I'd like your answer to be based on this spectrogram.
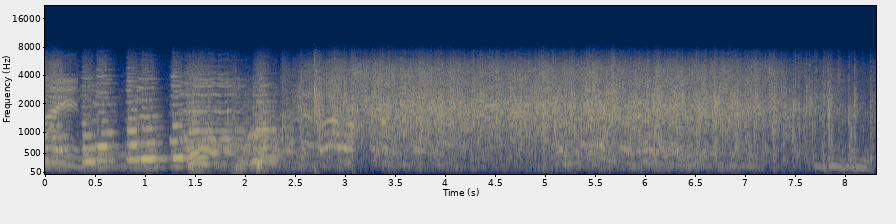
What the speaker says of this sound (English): Ladies and gentlemen, thanks a lot for the nice applause.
